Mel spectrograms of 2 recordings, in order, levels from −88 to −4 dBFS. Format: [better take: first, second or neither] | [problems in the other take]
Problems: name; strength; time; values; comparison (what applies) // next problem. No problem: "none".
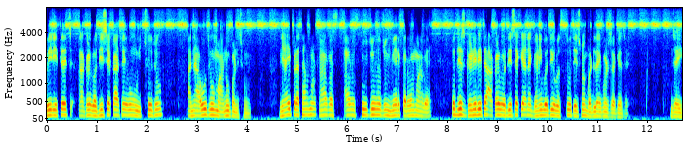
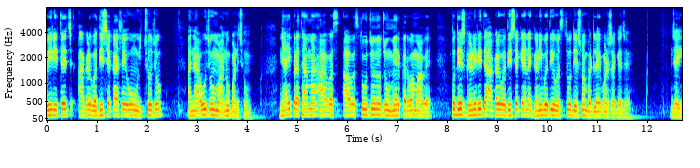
second | noise reduction (neural diffusion model UNIVERSE++)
